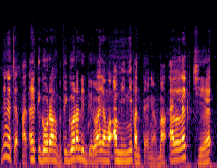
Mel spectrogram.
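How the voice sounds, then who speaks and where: Young man, quick talker, casual podcast chat. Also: high voice. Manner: animated storyteller, acts out quotes. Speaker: podcast co-host.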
